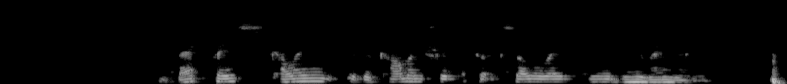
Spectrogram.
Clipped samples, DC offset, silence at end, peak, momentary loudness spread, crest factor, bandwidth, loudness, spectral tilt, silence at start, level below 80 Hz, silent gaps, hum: under 0.1%; under 0.1%; 0 s; -10 dBFS; 11 LU; 20 dB; 6.6 kHz; -31 LUFS; -8 dB/octave; 1.6 s; -52 dBFS; 7.20-7.69 s; none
